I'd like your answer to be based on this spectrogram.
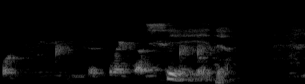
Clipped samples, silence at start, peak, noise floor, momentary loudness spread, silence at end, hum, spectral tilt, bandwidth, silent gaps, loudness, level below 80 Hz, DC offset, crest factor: under 0.1%; 0 s; -22 dBFS; -68 dBFS; 18 LU; 0 s; none; -3 dB/octave; 7.6 kHz; none; -41 LUFS; -74 dBFS; under 0.1%; 22 dB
